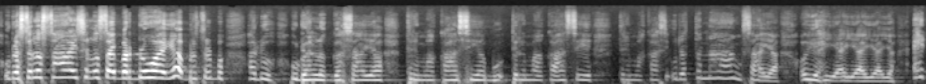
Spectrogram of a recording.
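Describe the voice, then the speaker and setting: A middle-aged woman gives a spoken testimony in a church service, telling her story by acting out both sides of each conversation. Her voice sits fairly high, and she keeps turning to the listeners as brothers and sisters. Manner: storytelling, acts out both sides of remembered dialogue. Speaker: church member giving testimony.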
